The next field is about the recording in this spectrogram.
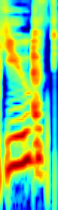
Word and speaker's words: Pugh: How do you say it? Pugh.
